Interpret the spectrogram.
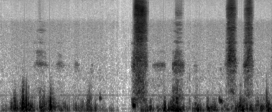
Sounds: Sniff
